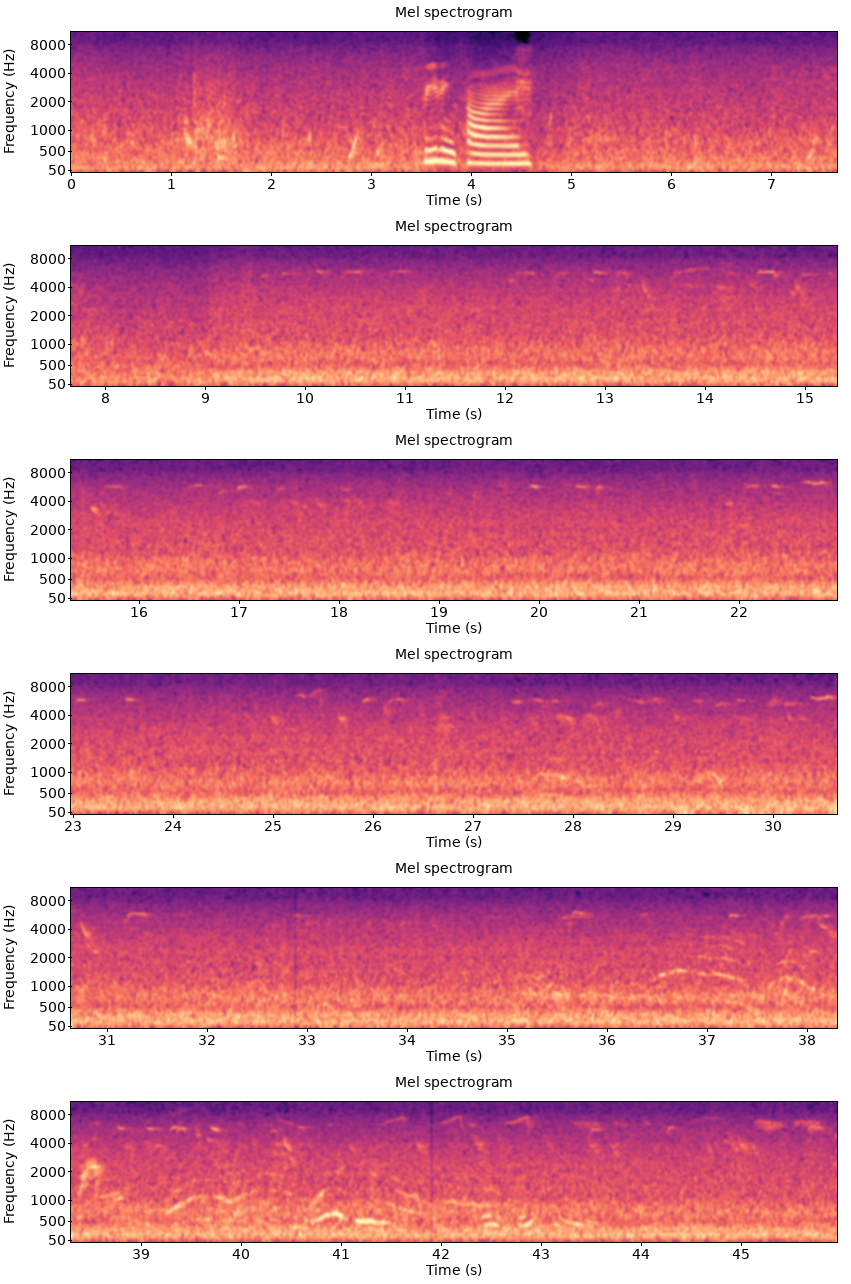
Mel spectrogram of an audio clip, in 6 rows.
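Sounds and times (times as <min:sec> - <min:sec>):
small birds chirping: 0:11.9 - 0:20.8, 0:24.5 - 0:31.5, 0:35.3 - 0:45.9.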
